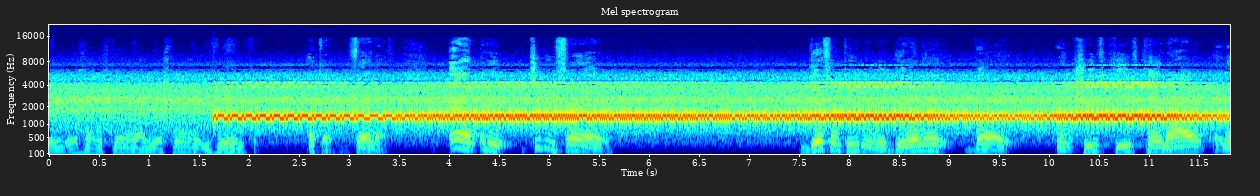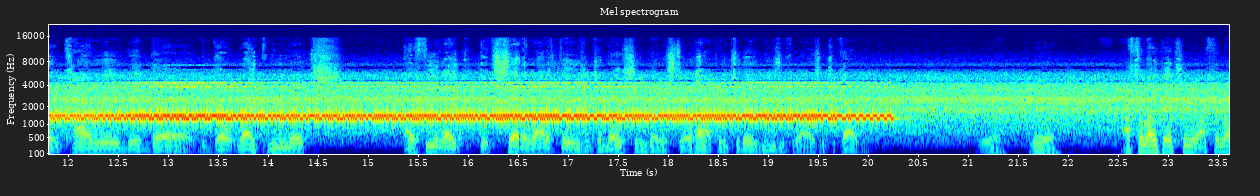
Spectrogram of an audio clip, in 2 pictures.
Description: NAVTEX (SITOR-B), 100 baud, 170 Hz shift, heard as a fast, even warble, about 1360 Hz centre, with fading and speech in English. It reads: 76573 60426 38463 24869 15531 75298 48581 90511 51207 21703 55753 76550 79645 23746 30147 30639 96216 60261 57783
